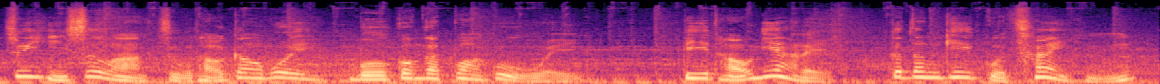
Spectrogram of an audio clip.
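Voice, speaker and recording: A man's voice: high voice, sing-song, moderate pace. A man narrating a village story in a radio drama, looking back on his childhood. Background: music.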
